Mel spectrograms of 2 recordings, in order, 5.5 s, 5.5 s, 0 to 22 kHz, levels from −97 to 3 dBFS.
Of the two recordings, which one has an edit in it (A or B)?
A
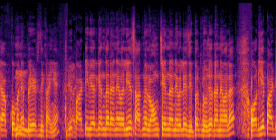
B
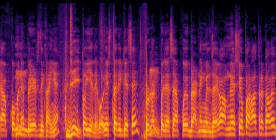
A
